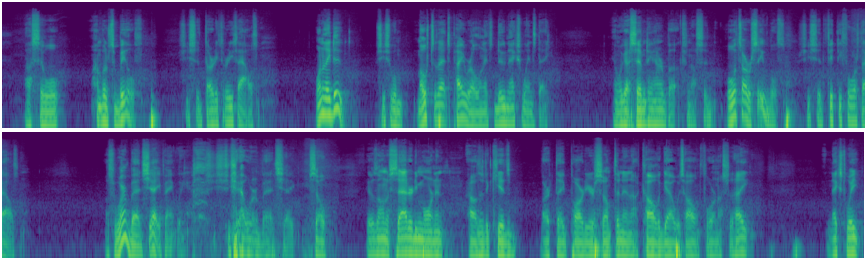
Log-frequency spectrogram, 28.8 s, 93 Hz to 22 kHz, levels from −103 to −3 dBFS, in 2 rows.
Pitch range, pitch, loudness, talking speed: 95-120 Hz, 105 Hz, -33 LUFS, 185 wpm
